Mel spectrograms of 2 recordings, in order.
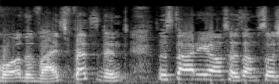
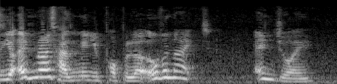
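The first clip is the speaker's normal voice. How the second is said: ordinary delivery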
